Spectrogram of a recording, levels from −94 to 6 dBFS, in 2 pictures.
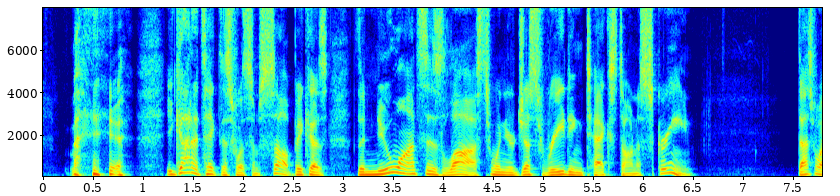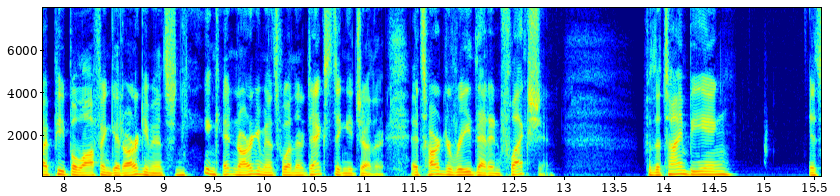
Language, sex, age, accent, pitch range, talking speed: English, male, 40-59, American, 115-145 Hz, 165 wpm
